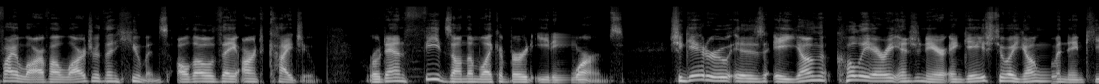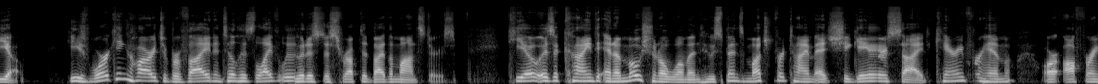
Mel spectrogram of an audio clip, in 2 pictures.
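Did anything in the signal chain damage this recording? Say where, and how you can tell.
Yes, at the network stage. Bursts of packet loss occur at 5.57 s after "them like a bird", 10.41 s, 13.87 s between "to provide until his" and "is disrupted by the", 18.65 s between "woman who spends much" and "her time at", and 19.69 s. The decoder extends the last sound and fades it, then jumps ahead, dropping 60 to 140 ms each time.

A short concealed packet loss at 20.73 to 20.76 s, also from the network, drops only about 20 ms. The receiver patches it by briefly continuing the preceding sound before blending back, which leaves a small smear or wobble rather than an audible gap.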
